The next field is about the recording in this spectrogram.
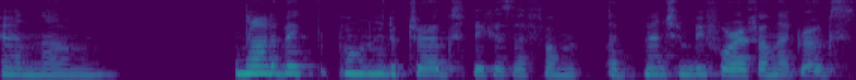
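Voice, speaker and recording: Her intonation monotone and flat, a woman speaks at a fairly high pitch. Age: 40s. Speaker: vlogger. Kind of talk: casual vlog talk. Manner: halting, many fillers.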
